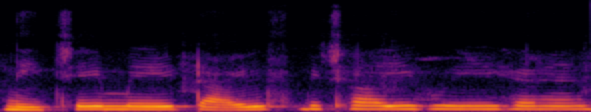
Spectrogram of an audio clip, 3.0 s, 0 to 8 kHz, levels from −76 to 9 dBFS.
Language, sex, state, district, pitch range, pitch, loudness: Hindi, female, Maharashtra, Gondia, 215-235 Hz, 225 Hz, -13 LUFS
